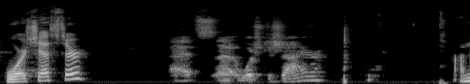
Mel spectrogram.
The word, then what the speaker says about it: Worcestershire: I know how to pronounce it, but whether or not I'm going to pronounce it correctly. Worcester? That's Worcestershire.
